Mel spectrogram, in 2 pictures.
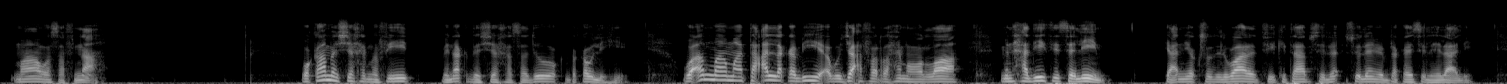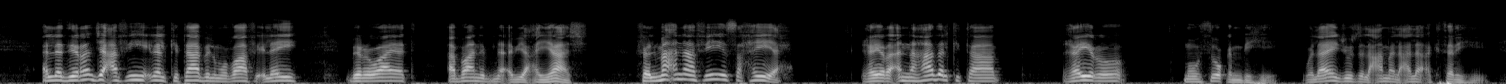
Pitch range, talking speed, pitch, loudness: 110-165 Hz, 110 wpm, 135 Hz, -24 LUFS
